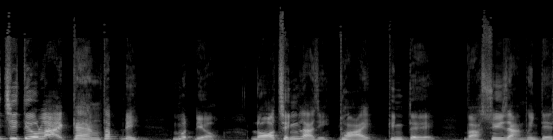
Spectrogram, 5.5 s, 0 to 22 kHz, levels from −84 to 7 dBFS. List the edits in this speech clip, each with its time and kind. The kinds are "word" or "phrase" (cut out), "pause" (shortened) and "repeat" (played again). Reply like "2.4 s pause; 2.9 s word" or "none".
1.8 s phrase; 3.4 s word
